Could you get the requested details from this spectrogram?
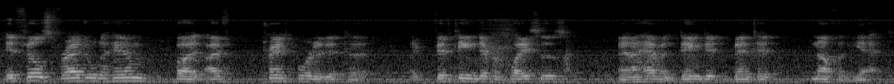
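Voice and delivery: talking around hookah mouthpiece; speaking between hookah puffs; hose at lips. Real, not acted. Seen 0: Gesturing man in plaid holds hose mouthpiece at his lips throughout.

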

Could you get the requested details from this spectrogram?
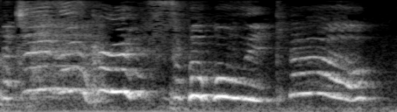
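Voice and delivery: high, drawn-out startled cry; shrieky amazement at a huge surprise; real shock. Real, not acted. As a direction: squeal it in laughing disbelief. Startled by the big snake.

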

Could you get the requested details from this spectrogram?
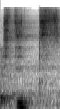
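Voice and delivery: unvoiced tss of a flickering light; flickering light hiss. Mimicking the lights flickering in the storm, unvoiced hiss. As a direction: hiss out the flicker sound softly. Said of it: "It was like".

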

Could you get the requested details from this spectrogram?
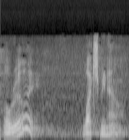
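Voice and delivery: ordinary talk, nothing marked

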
